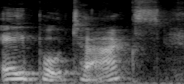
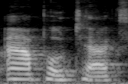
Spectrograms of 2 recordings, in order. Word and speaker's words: Apotex: drug company the drug company ape attacks or Apotex I've heard it pronounced both ways but anyone in Canada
